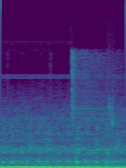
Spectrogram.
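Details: Old car back running after a fuel leak was fixed with a makeshift line repair on the roadside: steady low even idle, smooth unbroken drone, no misses, knocks or ticks; normal idle.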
